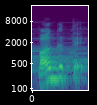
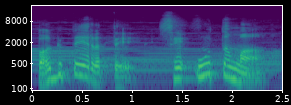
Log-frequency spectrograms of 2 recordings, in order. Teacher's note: ਆਖਰੀ ਅੱਖਰ ਤੱਤੇ ਨੂੰ ਸਿਹਾਰੀ ਦਾ ਉਚਾਰਨ ਲਾਮ ਦੀ ਲਘੂ ਧੁਨੀ ਵਾਲਾ ਹੈ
